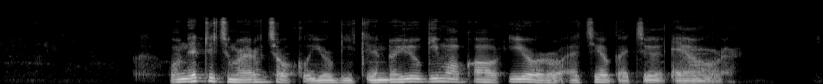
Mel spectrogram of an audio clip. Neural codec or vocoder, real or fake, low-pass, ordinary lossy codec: codec, 24 kHz, 0.9 kbps, WavTokenizer, medium music audio release; fake; 10.8 kHz; none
